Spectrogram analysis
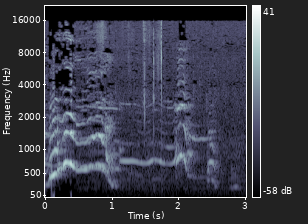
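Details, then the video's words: A dingo kelpie mix dog, set off by a recording of other dogs, gives a short rising howl that levels off, then fainter wavering howl fragments and whimpers trailing away. "Our little dingo, kelpie mix howling at a youtube video of other dogs"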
